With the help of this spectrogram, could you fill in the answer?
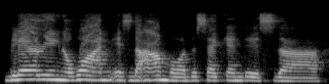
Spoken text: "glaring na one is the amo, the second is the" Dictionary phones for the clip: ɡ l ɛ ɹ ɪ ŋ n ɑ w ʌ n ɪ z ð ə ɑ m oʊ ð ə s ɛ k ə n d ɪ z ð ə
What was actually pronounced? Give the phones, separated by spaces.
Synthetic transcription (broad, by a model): ɡ l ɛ ɹ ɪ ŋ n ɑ w ʌ n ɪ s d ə ɑ m oʊ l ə s ɛ k ə n d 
